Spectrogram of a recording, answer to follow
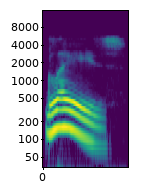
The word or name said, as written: glaze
